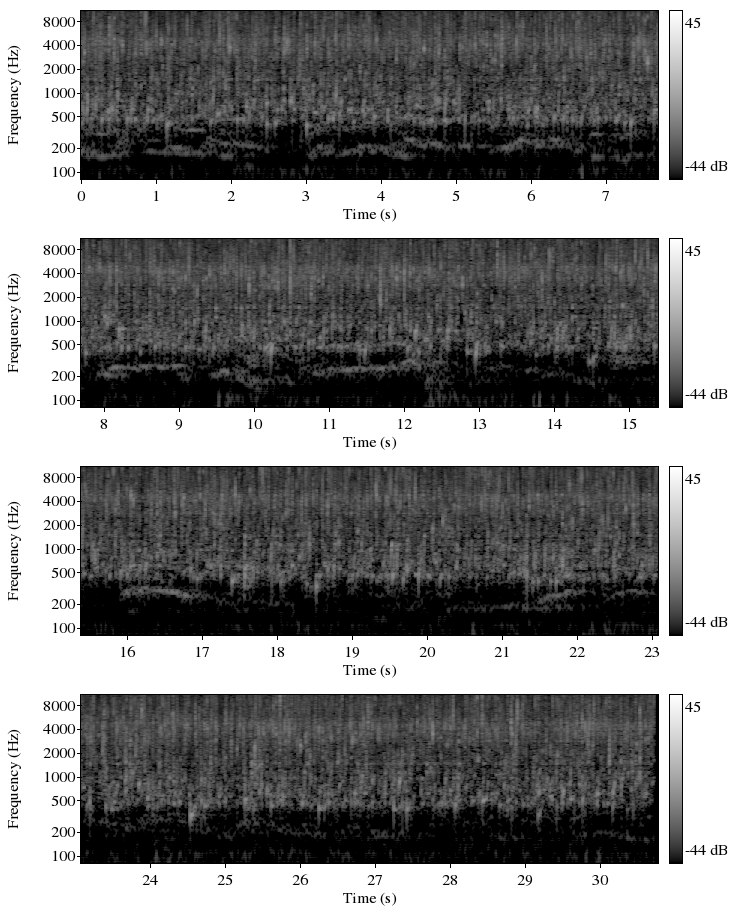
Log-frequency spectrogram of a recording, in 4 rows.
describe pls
Water splattering sound on a arabic-like fountain. Rode NTG-2 into Sony PCM-M10 recorder.
fountain, water, water-splattering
